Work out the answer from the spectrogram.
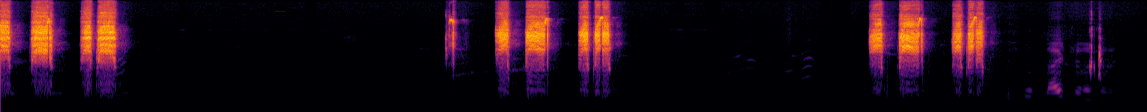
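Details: Black francolin, known locally as kala teetar, giving harsh, grating calls: clusters of three or four rasping notes about one second long, repeated roughly every four seconds with silence between, and a faint short note near the end.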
